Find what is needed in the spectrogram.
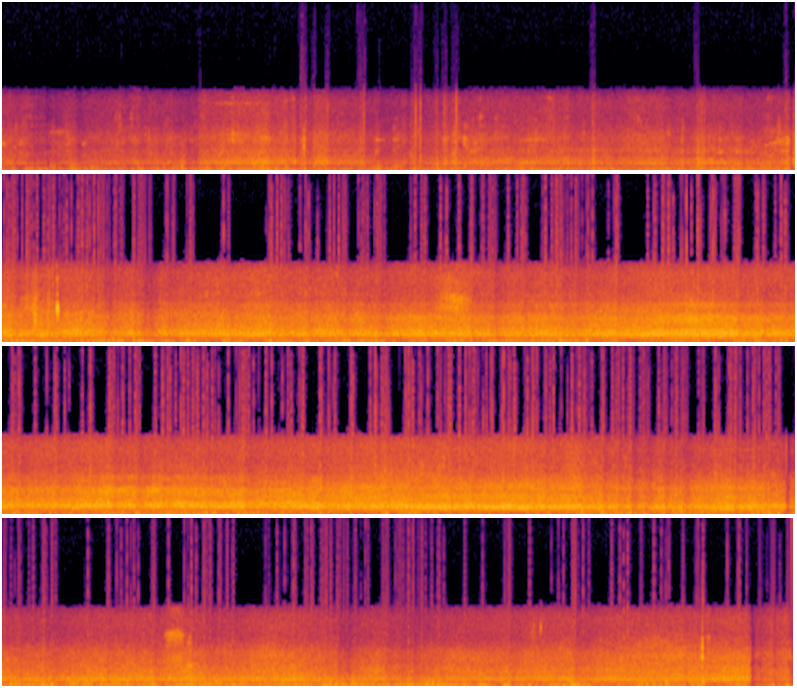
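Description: Wind rumbling on an outdoor microphone, steady and noisy, stepping up in loudness about eight seconds in.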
